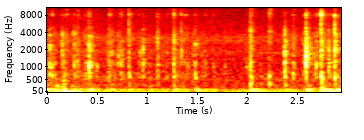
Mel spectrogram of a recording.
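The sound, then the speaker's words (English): Typing a URL on a computer keyboard, many quick, irregular keystrokes tapping faintly in short bursts. “I just type in my URL again.”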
